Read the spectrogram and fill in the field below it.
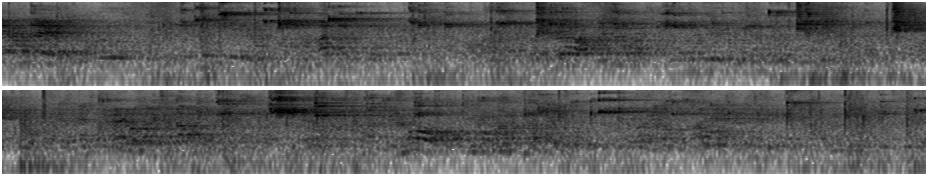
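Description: A ball thumps on the floor.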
